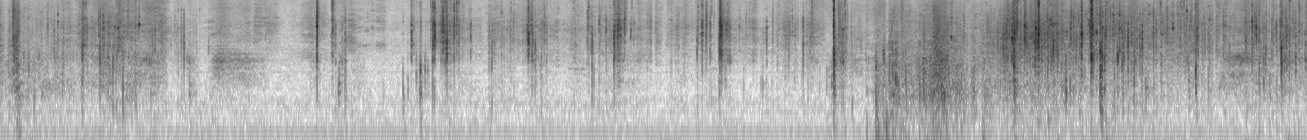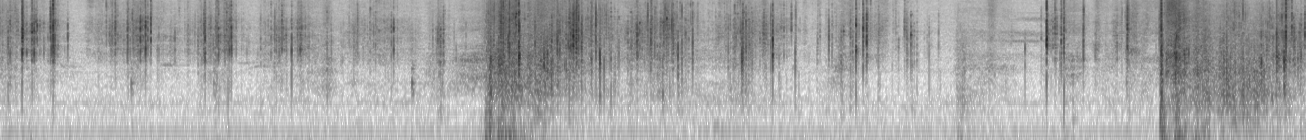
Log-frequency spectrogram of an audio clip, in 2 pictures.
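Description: Blocks of gym chalk crunching and crackling as gloved hands squeeze and crush them into powder, with dense small cracks throughout and three heavier crunches, about a third of the way in, two-thirds in, and near the end.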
